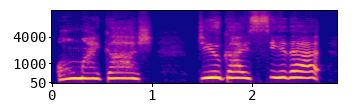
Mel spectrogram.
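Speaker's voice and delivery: high, excited call to the friends; calling out in retold wonder at the orb; amazed call. Narrator to her friends, a high excited call.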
